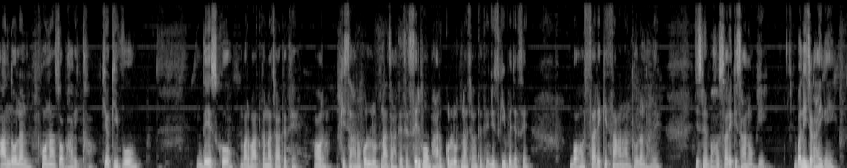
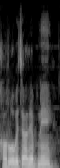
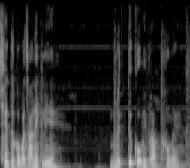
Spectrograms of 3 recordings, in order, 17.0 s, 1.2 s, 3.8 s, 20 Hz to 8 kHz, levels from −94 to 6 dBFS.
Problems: constant background noise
